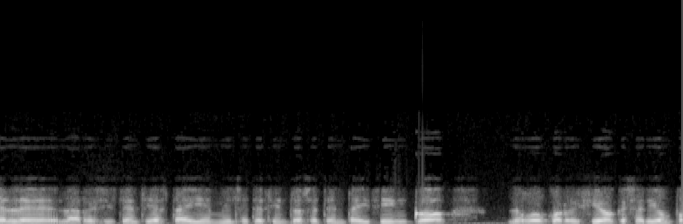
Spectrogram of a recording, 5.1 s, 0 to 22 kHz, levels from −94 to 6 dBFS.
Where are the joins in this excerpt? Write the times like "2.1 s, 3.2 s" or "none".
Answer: none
